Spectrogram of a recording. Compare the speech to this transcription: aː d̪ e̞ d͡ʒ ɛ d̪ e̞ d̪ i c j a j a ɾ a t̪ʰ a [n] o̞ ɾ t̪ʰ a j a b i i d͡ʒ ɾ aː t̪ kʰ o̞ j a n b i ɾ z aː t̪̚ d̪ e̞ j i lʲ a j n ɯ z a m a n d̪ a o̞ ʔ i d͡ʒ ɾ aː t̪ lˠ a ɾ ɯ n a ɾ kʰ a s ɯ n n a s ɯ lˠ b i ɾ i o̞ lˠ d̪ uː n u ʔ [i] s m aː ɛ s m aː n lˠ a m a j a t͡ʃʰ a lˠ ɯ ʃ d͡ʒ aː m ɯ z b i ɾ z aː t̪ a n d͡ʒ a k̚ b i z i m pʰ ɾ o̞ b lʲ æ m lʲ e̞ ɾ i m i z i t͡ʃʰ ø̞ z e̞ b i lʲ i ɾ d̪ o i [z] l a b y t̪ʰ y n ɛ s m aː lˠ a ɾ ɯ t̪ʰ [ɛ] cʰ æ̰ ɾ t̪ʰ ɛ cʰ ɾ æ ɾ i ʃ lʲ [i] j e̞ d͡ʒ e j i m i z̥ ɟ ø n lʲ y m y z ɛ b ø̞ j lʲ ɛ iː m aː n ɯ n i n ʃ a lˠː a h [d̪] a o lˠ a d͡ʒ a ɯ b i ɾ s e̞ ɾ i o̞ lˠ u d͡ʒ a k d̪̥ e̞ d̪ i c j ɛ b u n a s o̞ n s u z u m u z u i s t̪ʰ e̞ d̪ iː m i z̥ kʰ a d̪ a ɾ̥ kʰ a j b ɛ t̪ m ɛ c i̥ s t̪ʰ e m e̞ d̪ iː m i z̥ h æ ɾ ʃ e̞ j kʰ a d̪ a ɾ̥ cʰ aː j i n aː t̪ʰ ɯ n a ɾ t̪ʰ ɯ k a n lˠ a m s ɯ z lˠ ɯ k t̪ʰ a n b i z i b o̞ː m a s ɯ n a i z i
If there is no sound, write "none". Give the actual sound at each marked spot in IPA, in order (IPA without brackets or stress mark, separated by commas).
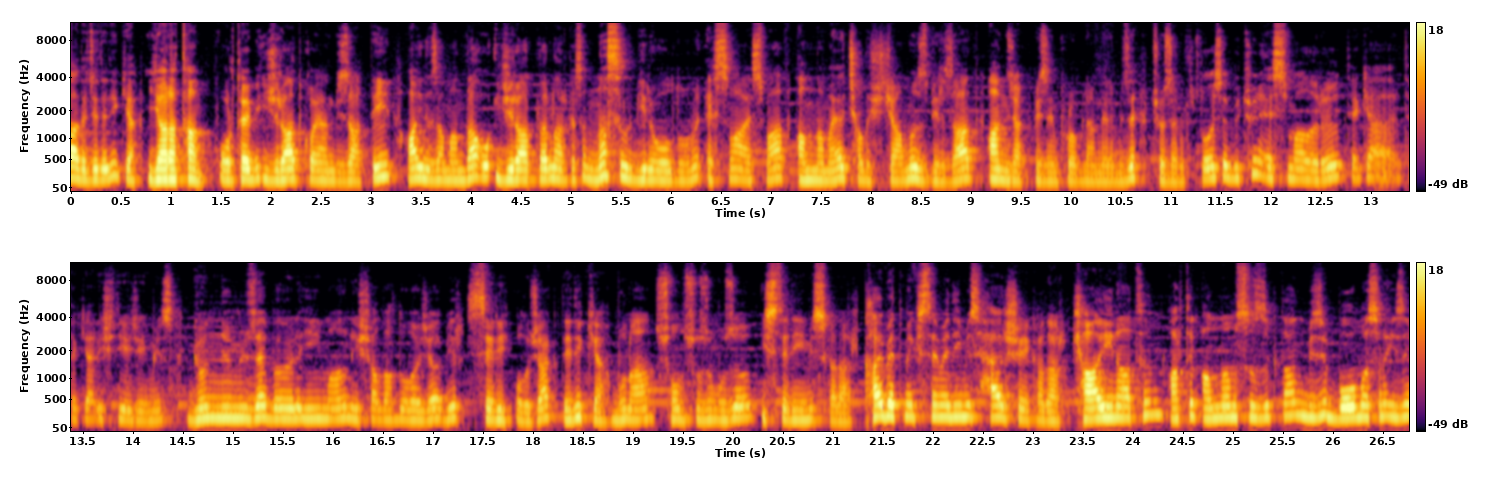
n, ɛ, s, ɛ, i, d̪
